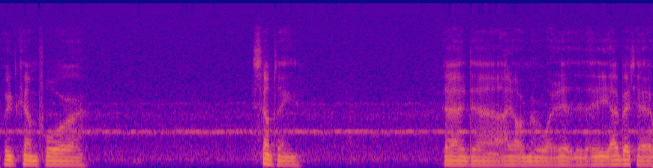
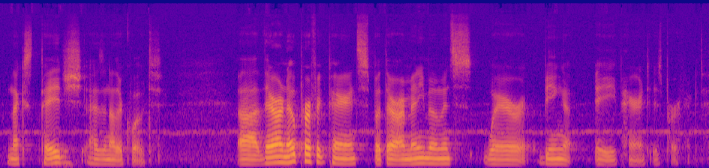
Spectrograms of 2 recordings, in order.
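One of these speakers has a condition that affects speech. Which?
The first: Parkinson's disease; long-standing; very quiet speech.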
